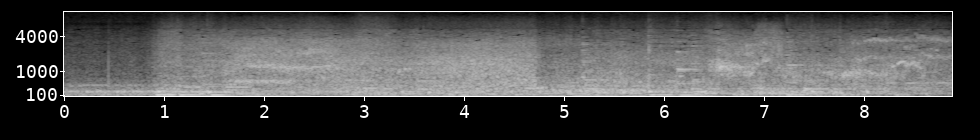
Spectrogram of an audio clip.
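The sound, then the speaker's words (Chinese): Cars race in a dramatized car chase, with loud, continuous roaring engines and screeching tire skids that surge and shift throughout. “一场精彩的追车表演开始了”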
